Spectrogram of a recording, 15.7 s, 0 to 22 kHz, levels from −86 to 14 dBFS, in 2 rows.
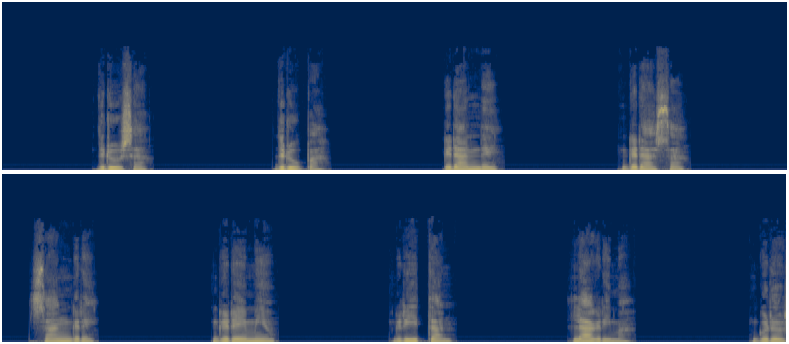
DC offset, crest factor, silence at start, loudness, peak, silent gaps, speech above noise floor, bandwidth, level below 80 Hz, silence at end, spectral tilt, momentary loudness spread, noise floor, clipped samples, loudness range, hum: under 0.1%; 20 dB; 0.95 s; -22 LUFS; -4 dBFS; none; 49 dB; 14 kHz; -56 dBFS; 0 s; -4.5 dB/octave; 15 LU; -70 dBFS; under 0.1%; 3 LU; 50 Hz at -55 dBFS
